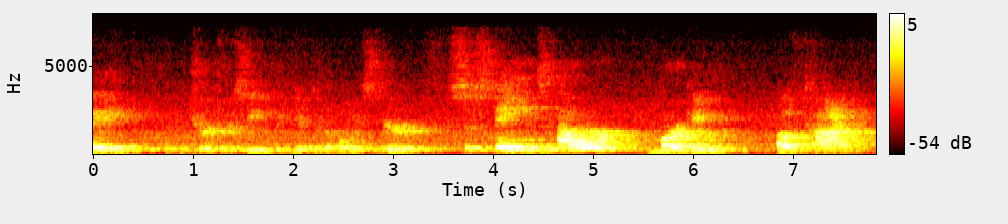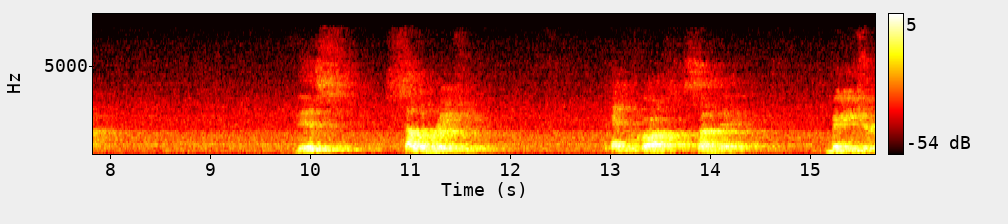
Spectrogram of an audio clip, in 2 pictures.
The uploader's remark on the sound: Apologies for poor audio qualify this week!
